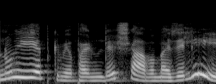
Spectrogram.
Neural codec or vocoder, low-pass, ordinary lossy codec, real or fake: vocoder, 22.05 kHz, 80 mel bands, Vocos; 7.2 kHz; none; fake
